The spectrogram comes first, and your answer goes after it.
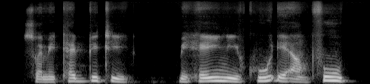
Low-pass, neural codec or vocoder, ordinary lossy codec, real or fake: none; autoencoder, 48 kHz, 32 numbers a frame, DAC-VAE, trained on Japanese speech; none; fake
